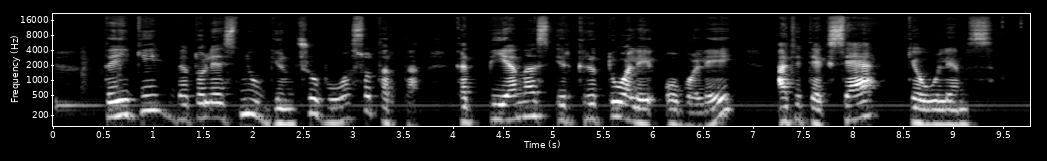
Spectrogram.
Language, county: Lithuanian, Šiauliai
